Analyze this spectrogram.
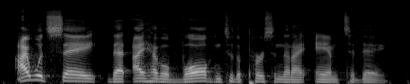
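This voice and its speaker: On a very clean recording with a silent background and a dry, close sound with no echo, a man speaks at medium pitch and a moderate pace in a plain, everyday voice with ordinary pitch variation. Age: 30s. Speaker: YouTuber giving advice to men. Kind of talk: interview.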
